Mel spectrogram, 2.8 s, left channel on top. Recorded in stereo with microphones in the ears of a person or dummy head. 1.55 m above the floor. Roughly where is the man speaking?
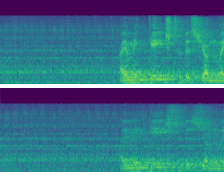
Left.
